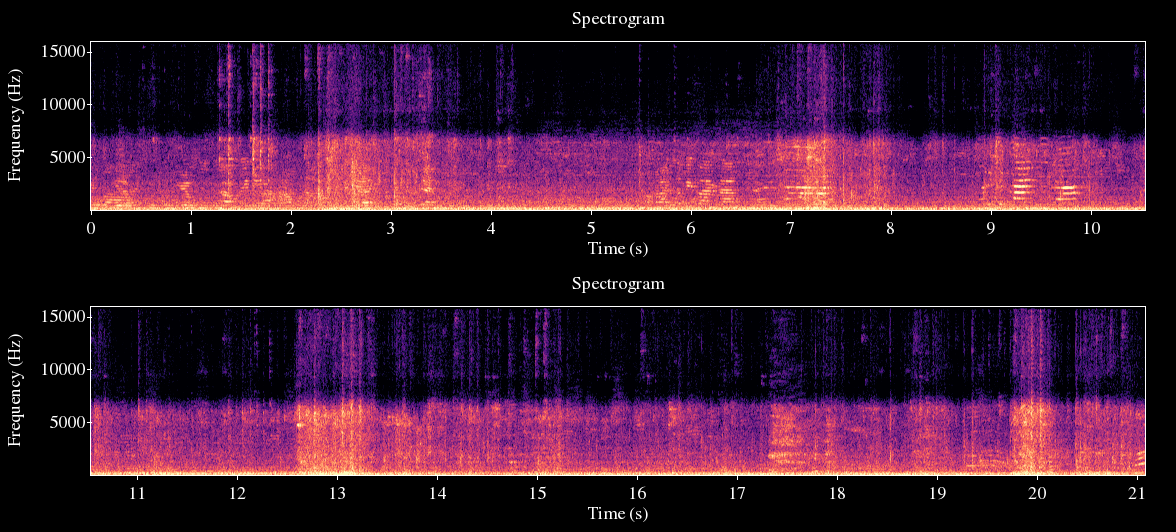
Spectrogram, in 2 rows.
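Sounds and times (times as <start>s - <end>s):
bus body rattling: 0.0s - 21.0s
bus engine drone: 0.0s - 21.0s
jolt and rattle: 8.8s - 21.0s.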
